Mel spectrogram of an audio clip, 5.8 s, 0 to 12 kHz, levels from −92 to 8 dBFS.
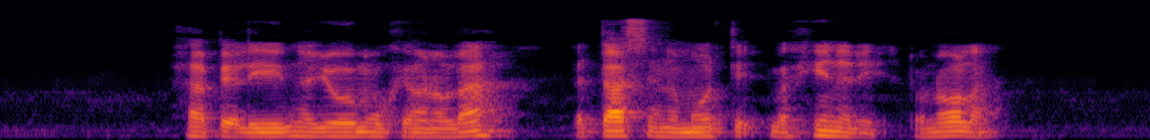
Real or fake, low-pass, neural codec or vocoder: fake; 7.2 kHz; codec, 16 kHz, 2 kbps, X-Codec, WavLM features, trained on Multilingual LibriSpeech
